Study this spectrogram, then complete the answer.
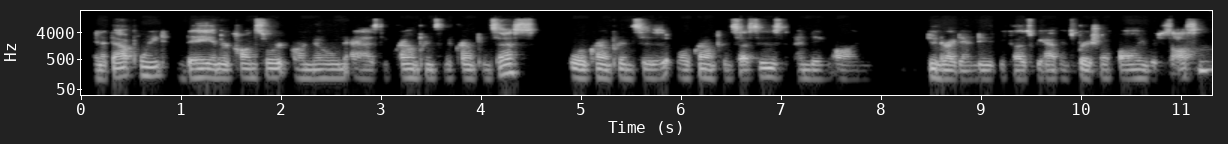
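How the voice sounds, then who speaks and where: Soft-spoken and fairly quick, a man comes through with a dry, close sound that has no echo. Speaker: class instructor. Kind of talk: lecture. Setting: video call. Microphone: too quiet.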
